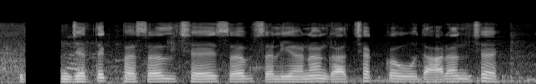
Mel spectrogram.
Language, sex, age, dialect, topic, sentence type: Maithili, male, 25-30, Bajjika, agriculture, statement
